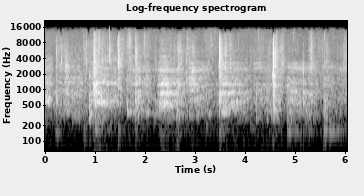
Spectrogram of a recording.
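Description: Footsteps and scuffs on a debris-strewn concrete floor in a small room, a run of irregular knocks about once a second.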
